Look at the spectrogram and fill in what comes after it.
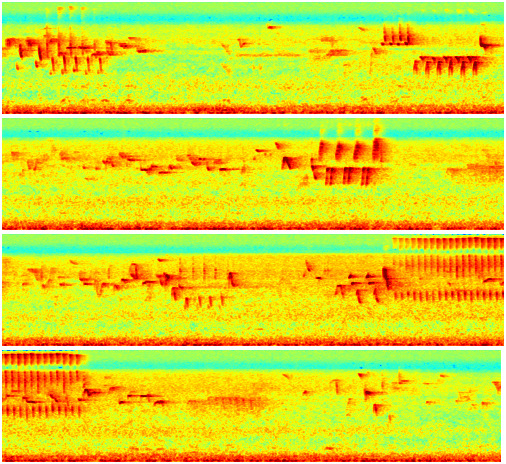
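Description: Wild songbirds chirping and calling in scattered short phrases and trills, with a longer buzzy trill around two-thirds of the way in, over a steady low rumble.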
